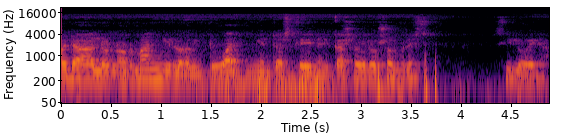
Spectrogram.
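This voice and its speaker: Dark, mellow tone from a woman at a medium pitch, with ordinary pitch variation and audible room echo. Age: 60s. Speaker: oral history interviewee. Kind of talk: testimony. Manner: halting, many hesitations.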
